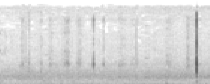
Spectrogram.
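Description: A horse cantering on grass, its hoofbeats faint under a steady outdoor hiss, with a few sharp clicks and a loud click just before the end.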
